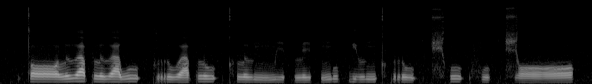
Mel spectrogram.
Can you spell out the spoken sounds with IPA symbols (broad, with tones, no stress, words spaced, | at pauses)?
tɔː˧lɯ˥˩a̯plɯ˧a̯wu˥˩ʔ kru˩˦a̯ plu˥˩ʔkʰlɯ˨˩ŋmi˨˩t̚ li˨˩t̚ŋu˥˩k̚jɯ˦˥ŋ kʰru˨˩ʔt͡ɕʰu˥˩ʔfu˨˩k̚t͡ɕɔː˩˦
